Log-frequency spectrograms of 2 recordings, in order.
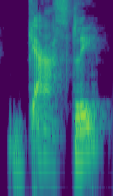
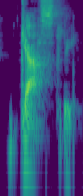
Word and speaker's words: ghastly: to look ghastly ly not ghostly remember ghostly is something different entirely it's to do with being white but I feel or I look Gastly look at the spelling of it and get the pronunciation I feel ghastly now the next one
